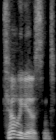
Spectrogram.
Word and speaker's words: Taliesin: Taliesin, yes.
